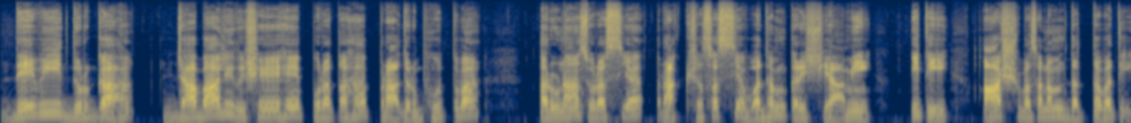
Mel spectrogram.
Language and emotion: Sanskrit, neutral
